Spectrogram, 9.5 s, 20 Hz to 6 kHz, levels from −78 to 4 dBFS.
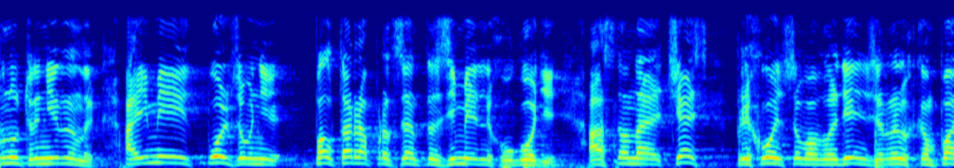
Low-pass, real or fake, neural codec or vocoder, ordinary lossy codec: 5.4 kHz; real; none; none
